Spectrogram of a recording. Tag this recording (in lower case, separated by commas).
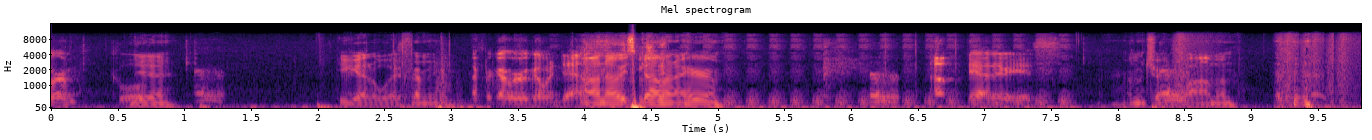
speech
